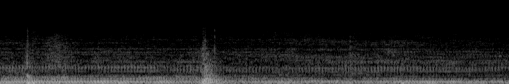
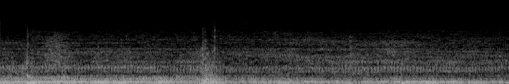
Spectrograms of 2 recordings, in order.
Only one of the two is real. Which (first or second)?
first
